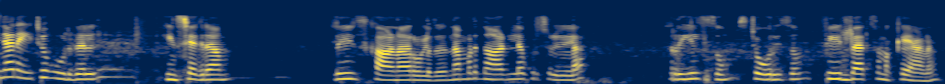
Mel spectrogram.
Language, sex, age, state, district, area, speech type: Malayalam, female, 18-30, Kerala, Ernakulam, rural, spontaneous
